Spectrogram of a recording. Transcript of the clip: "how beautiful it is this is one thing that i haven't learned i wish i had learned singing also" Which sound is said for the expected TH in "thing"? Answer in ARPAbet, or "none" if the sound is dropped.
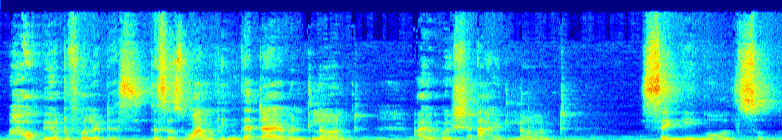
T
